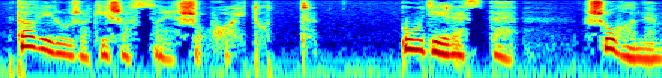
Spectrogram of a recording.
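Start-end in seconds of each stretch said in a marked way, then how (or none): none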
